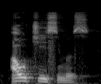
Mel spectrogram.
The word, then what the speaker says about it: altíssimas: antepenúltima proparoxítona sempre acentuada altíssimas a ao x lembra de separar isso aqui em cima sílaba tônica tá aqui proparoxítonas devidamente acentuada pássaros pa pássaros também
